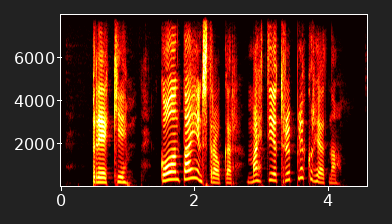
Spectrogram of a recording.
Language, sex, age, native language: Icelandic, female, 50-59, Icelandic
